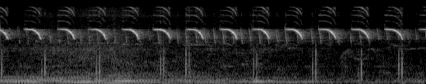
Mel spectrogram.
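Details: Bar-winged prinia (ciblek sawah) kept at home, singing a steady series of sharp, high, downslurred whistled notes, about three per second, each note bright and clipped, with faint low background hum.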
